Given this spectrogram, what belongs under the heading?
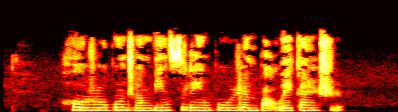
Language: Chinese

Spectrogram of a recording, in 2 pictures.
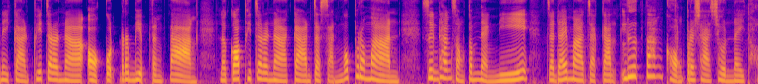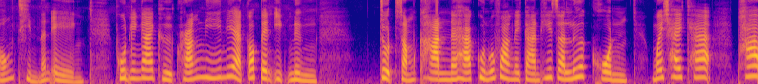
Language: Thai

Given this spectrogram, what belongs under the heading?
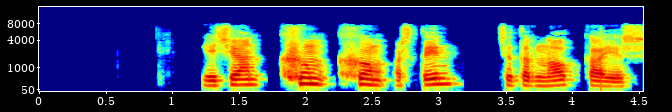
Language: Mari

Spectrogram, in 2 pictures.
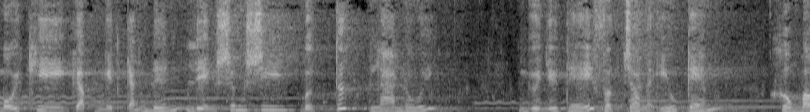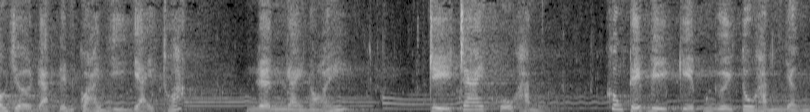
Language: Vietnamese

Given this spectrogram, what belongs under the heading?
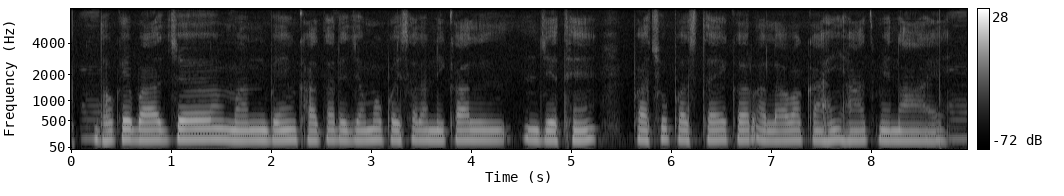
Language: Chhattisgarhi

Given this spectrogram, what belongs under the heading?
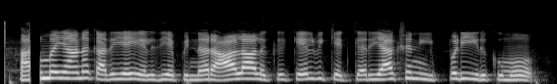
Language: Tamil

